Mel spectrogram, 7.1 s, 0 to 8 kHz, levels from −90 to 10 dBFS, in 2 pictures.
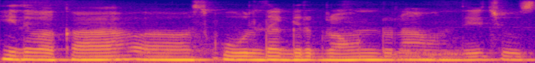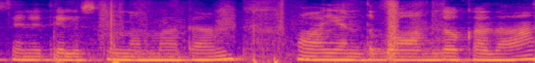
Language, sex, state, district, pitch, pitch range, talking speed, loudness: Telugu, female, Andhra Pradesh, Manyam, 160 Hz, 155-165 Hz, 120 wpm, -13 LUFS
